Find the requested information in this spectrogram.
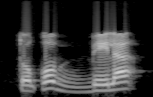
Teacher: اگر تو با ساکن الگ سے ہوتا تو ہم صرف اور صرف جو ہے یہاں پر قلقلہ کرتے، لیکن با مشدد ہے تو مشدد جو ہے اس وجہ سے 2 با ہیں اور آپس میں ادغام ہو رہا ہے، مل رہے ہیں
